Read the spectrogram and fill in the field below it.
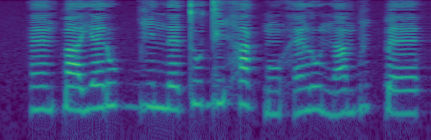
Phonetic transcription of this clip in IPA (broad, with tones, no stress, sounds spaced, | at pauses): ɛ̃˨ k͡p a˨ j ɛ˧ ɾ u˧ ɡ͡b i˦ n ɛ˧ t u˦ d i˦ h a˦˨ k͡p ũ˨ h ɛ̃˨˦ l u˦˨ n ã˨˦ b i˦ k͡p ɛ˧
